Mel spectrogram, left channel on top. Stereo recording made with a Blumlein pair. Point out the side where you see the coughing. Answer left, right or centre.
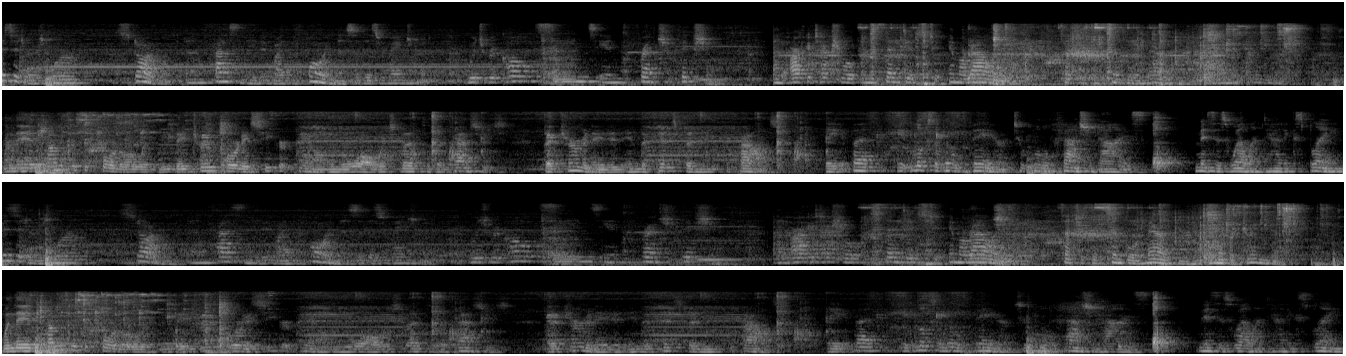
right.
